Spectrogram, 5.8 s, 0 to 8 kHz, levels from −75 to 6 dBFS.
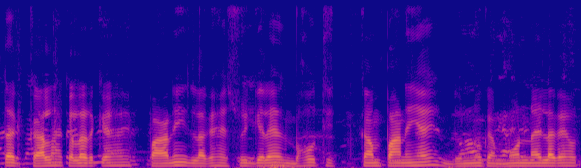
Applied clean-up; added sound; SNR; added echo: none; none; none; none.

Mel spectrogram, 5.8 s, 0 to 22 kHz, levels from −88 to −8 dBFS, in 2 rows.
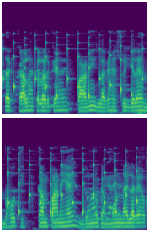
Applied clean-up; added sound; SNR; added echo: classical method log-MMSE.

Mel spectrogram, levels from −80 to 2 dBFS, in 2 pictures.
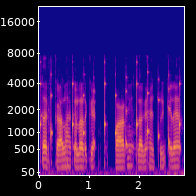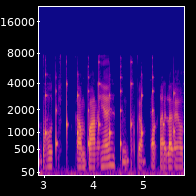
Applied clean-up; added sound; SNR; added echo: neural diffusion model UNIVERSE++.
